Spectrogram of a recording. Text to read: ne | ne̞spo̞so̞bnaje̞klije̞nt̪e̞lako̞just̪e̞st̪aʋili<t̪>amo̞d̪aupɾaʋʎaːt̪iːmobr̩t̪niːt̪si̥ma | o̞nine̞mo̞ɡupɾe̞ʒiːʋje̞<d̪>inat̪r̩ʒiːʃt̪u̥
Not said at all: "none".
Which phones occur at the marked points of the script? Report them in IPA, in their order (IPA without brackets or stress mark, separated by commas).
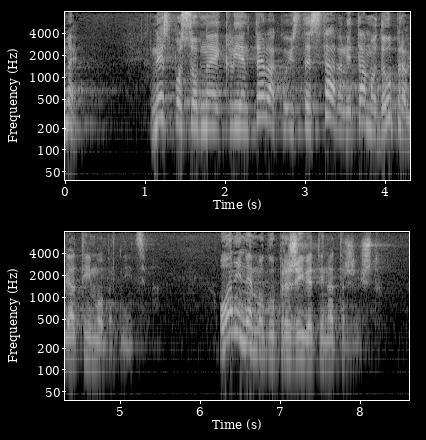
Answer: t̪, t̪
